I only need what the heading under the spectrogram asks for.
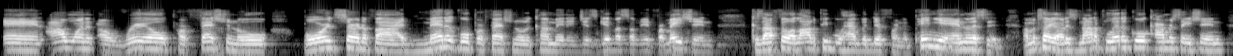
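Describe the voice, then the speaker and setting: A man's voice: fairly high pitch, fast talker. A man hosting an interview over a video call, casual and joking, full of fillers and repeated phrases. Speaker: host.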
